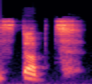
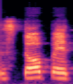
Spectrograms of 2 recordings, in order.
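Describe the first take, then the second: First: The ending is said as a plain t. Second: The ending is said as an extra syllable. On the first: The speaker calls it right. "vamos a tomar esta terminación ed como el sonido de la T" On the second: The speaker calls it wrong. "no se dice stop it"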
